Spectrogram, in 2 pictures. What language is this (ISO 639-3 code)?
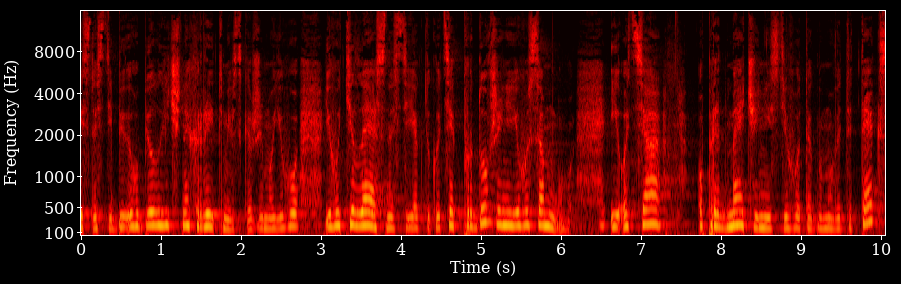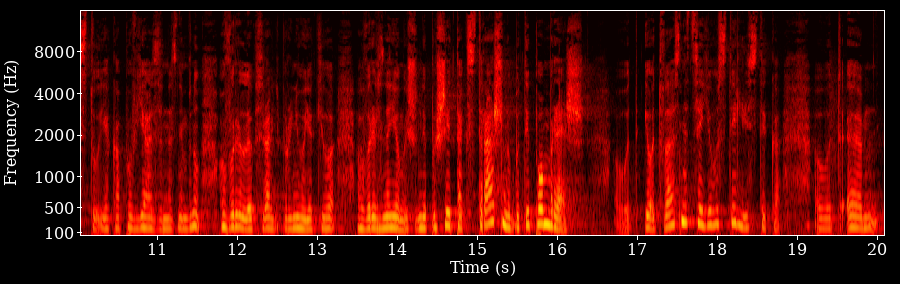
ukr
